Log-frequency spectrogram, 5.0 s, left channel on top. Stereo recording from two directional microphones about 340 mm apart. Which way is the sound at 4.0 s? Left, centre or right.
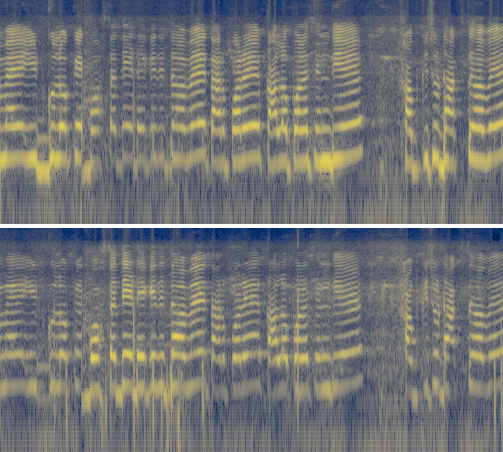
Centre.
